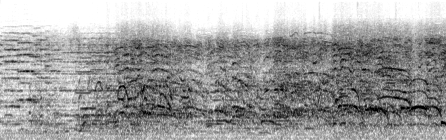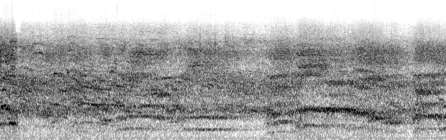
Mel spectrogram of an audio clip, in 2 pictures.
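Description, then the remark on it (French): A large standing crowd in a hall cheers and shouts in a long, sustained ovation for Mathias Sandorf, many voices blending into a loud, continuous roar that swells early and holds steady throughout, as students sing the revolutionary hymn. “Mathias Sandorf s'est avancé jusqu'au bord de la loge de Frédéric et, reconnu par la foule, est l'objet d'une longue ovation.”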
